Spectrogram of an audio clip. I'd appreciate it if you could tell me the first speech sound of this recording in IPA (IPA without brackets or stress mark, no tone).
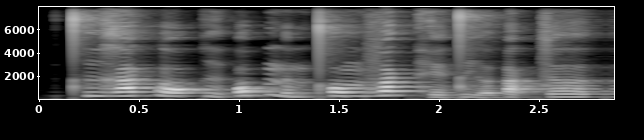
t̪ʰ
